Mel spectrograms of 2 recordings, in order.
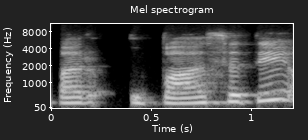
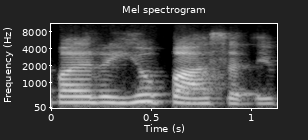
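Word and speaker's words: पर्युपासते: Here everybody should check their pronunciation, whether it is coming par upasate or paryupasate. For many people it becomes u instead of u.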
